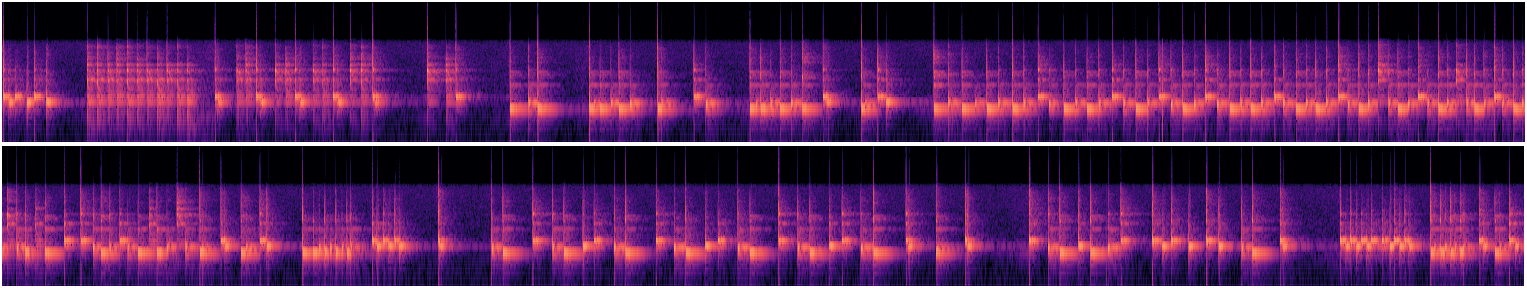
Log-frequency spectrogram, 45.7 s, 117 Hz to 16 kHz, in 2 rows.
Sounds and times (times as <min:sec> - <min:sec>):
Percussion: 0:00.0 - 0:45.6.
